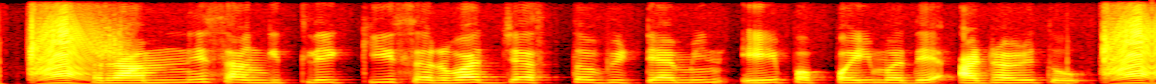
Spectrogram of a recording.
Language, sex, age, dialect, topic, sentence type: Marathi, female, 18-24, Varhadi, agriculture, statement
